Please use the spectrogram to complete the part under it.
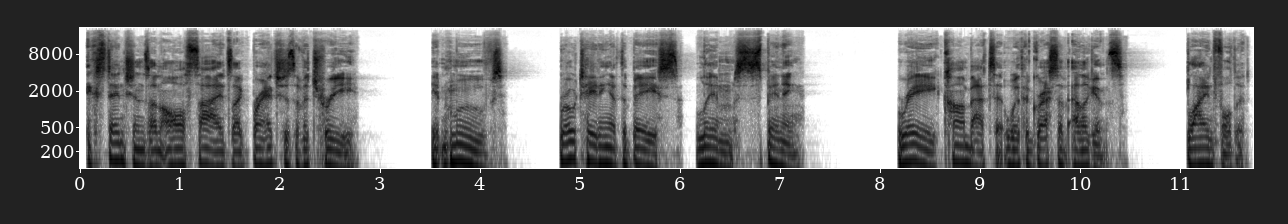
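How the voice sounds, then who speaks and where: Low-pitched man narrating a dramatic script. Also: slow pace, a bit bright.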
